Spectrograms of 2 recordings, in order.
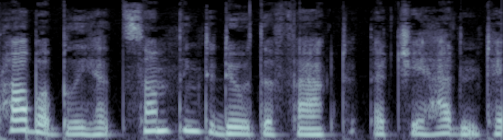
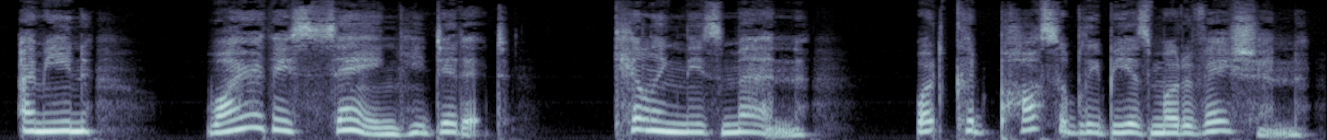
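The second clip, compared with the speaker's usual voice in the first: louder, higher, pressing questions; agitated protest; 6 semitones higher, 4 dB louder than usual. A narrator's reading. Vanessa defending Rock to the team, agitated. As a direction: push back hard.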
